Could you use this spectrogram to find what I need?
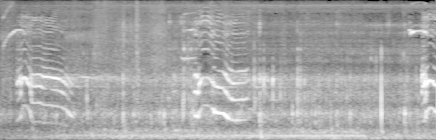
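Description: A two-year-old male orca calf calls for its mother, captured by a hydrophone: three bursts of high, wavering whistle-like cries with bright harmonics rise and fall in pitch over a steady low underwater hum.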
